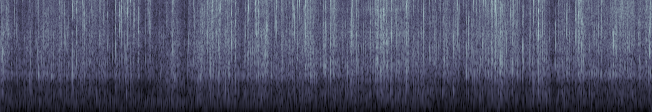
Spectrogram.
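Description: A small, thin, empty clear plastic bag is crumpled into a ball with both hands, with long nails, on a wooden table. It makes a steady, dense, bright crinkling with many sharp crackles and almost no low end. The sound continues evenly for the whole clip.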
